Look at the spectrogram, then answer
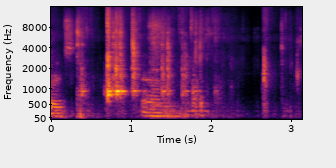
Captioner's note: keyboard clanking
